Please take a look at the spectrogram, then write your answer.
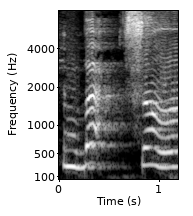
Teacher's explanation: یہاں پر ہم نے حمزہ کو جھٹکا دے کے پڑھنا ہے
